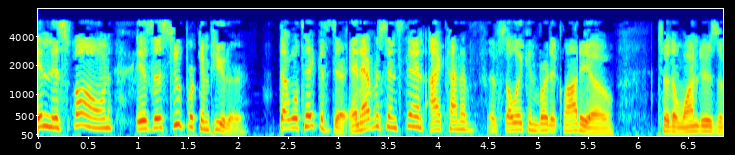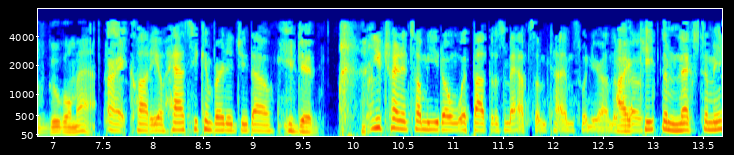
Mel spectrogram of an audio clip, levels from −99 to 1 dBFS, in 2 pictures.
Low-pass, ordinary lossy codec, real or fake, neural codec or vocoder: 7.2 kHz; MP3, 24 kbps; fake; codec, 16 kHz, 8 kbps, FunCodec, trained on Chinese and English, 25 frames a second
